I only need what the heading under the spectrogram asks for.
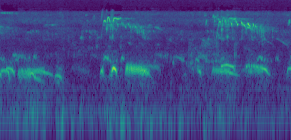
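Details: Trained captive spotted dove, a Thai ground-luring decoy, uttering low, smooth, drawn-out coos in three or four separate phrases, with other birds twittering faintly at higher pitch in an outdoor setting.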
